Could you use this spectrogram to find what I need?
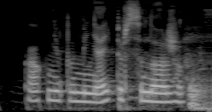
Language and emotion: Russian, neutral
